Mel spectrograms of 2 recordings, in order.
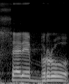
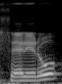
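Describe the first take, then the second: First: Both b and r are pronounced together. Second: The b sound is dropped from the cluster. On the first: The speaker calls it right. "é cérebro" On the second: The speaker calls it wrong. "nem cérero"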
